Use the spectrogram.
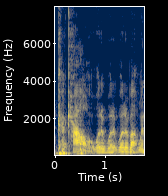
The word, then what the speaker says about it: cacao: How do you say? Cacao.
